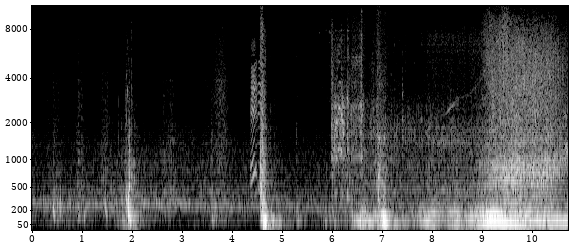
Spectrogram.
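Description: On a street, a couple of sharp thuds like a car door closing as a man gets into a police patrol car, then its engine cranks to life, idles briefly and revs up loudly as it pulls away.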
